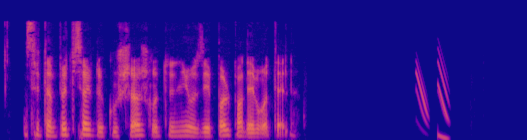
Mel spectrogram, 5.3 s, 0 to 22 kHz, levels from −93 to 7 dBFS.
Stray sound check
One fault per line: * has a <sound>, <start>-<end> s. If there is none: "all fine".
* has a chirp, 4.2-4.5 s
